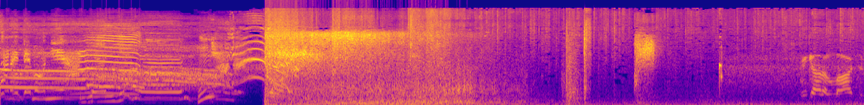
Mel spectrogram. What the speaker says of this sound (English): We got a large explosion reported in Northwood, possible terrorist involvement.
